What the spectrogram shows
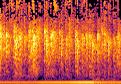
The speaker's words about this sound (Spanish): un aplauso, por favor.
